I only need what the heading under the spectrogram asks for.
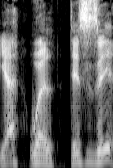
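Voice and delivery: irritated angry man. Retelling what an angry man said on arrival: imitating an angry man. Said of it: "and he's real angry".

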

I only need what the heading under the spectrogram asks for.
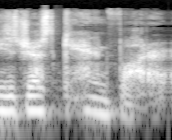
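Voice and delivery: hushed whisper. Speaking in character, leaning to a companion about another character: whispering. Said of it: "whisper to her".

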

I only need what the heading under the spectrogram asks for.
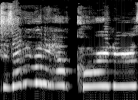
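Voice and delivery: play-acted, very high-pitched, frantic, panicked voice. Retelling a failed card payment for laundry, the speaker acts out freaking out and asking everyone. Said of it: "freaking out".

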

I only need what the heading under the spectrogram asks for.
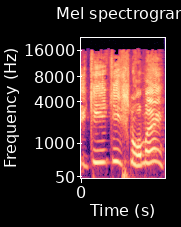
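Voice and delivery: put-on very high, babyish little voice. Imitating someone who answers being hit back in a baby voice. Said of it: "så snakker du med babystemme".

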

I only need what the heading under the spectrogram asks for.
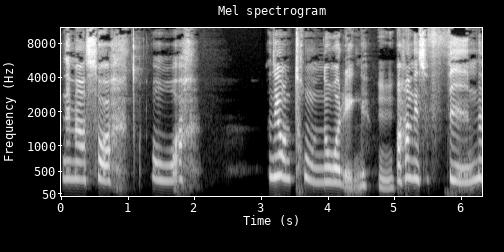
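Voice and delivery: crying through the words, tearful, slow and high. Speaker admits starting to cry while talking about him: crying. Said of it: "Och nu gråter du".

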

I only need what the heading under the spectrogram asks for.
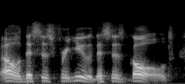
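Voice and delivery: play-acted child proclaiming grandly, stage style. Retelling how a kid in a Christmas play presents gold: imitating a kid announcing loudly. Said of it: "will pronounce very loudly".

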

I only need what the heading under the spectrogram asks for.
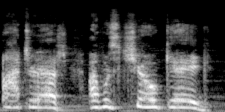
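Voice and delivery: loud whisper, almost a yell. Calling out in character to atradesh during the game: whisper yell. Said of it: "whisper yell to Atradesh".

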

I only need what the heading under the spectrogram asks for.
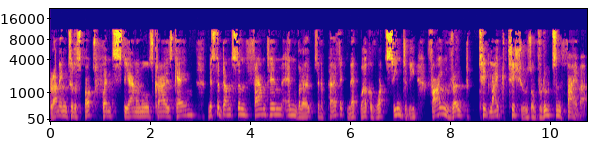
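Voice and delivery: put-on old-timey 1889-style reading voice. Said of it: "I'll read it in eighteen eighty-nine voice".

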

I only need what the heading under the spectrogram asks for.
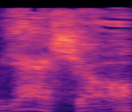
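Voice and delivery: soft, whispered, barely voiced. Retelling a reply to the man who stopped the van: retelling a whisper. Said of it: "I whispered back to him".

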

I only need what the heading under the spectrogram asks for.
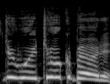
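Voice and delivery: high, taunting, mocking tone. Describing a favourite scene from the series, quoting Villanelle: imitating Villanelle's mocking voice. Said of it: "she does that mocking voice".

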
